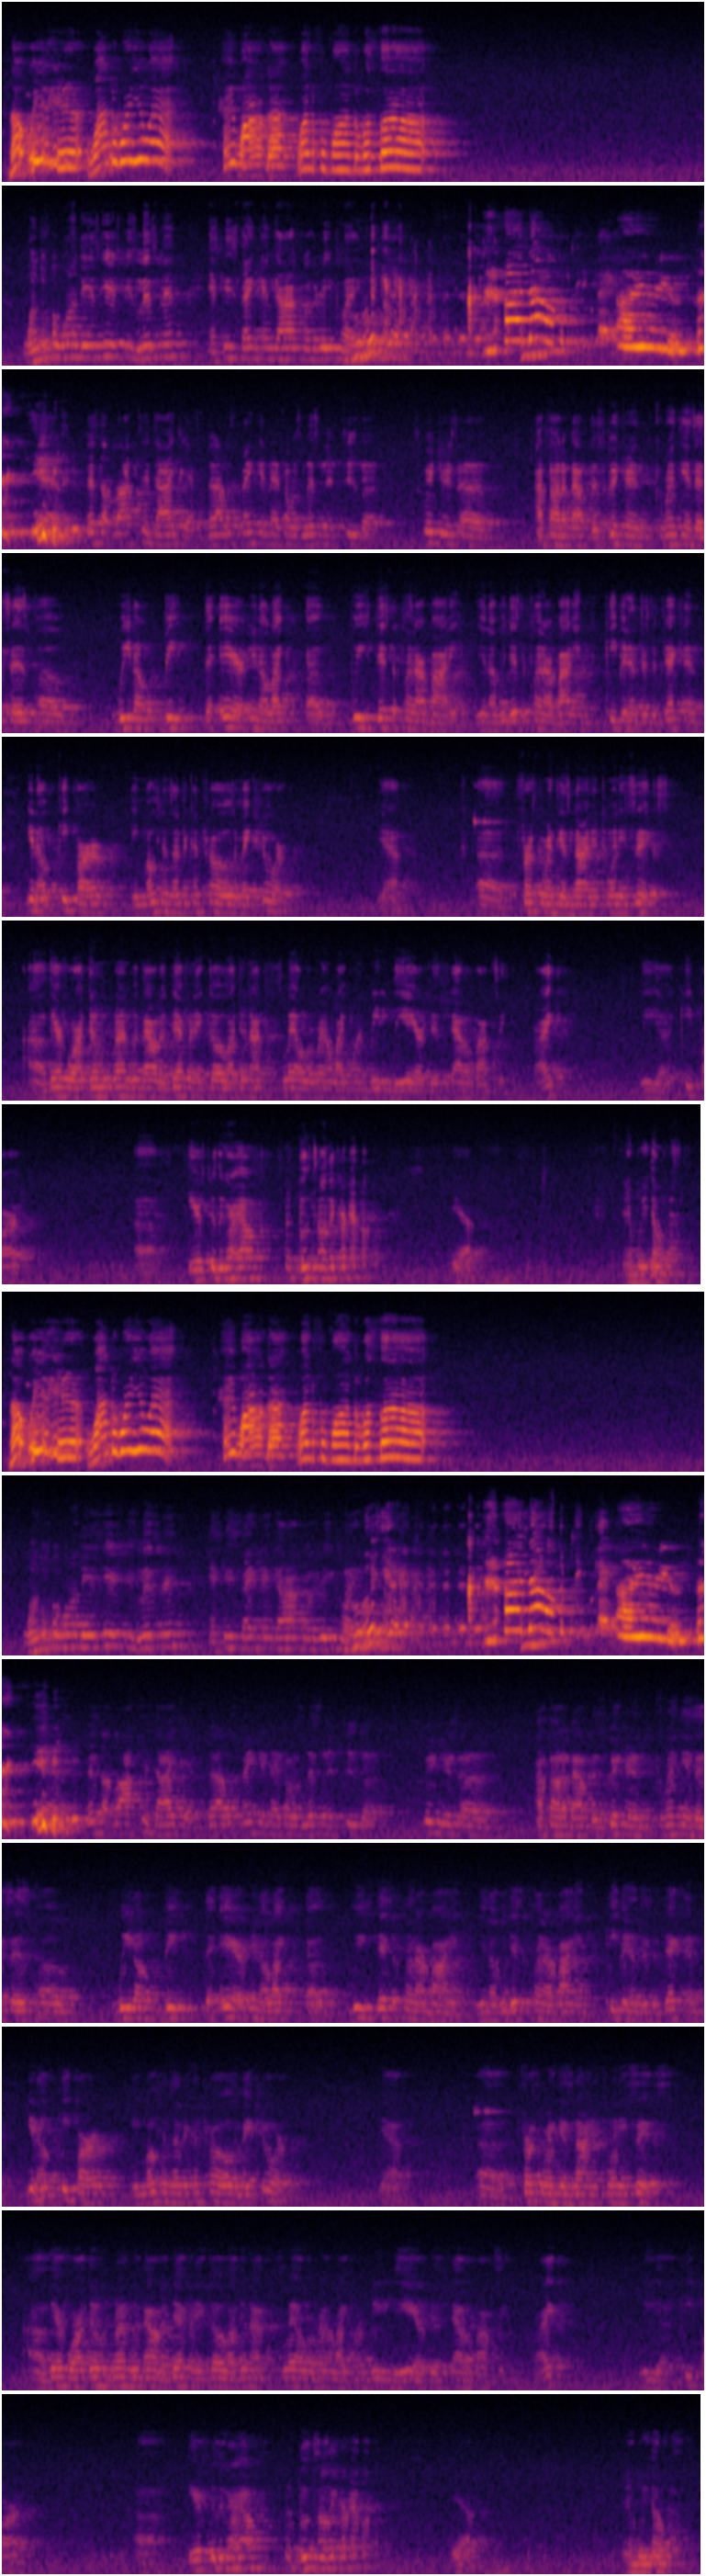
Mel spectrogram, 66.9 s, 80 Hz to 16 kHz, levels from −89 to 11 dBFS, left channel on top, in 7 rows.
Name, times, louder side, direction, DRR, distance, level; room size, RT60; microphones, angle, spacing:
voice 1, 0.1-2.3 3.0-5.8 16.1-17.1 17.9-19.3 19.5-20.2, right 2 dB, 15° right, 2 dB, 1.3 m, -22 dB
voice 2, 9.9-14.5 14.8-14.9 15.1-15.2 19.5-20.0 20.3-24.2 24.9-25.8 26.4-29.6 30.2-32.6 32.8-33.1 33.4-36.6 36.9-38.2 38.6-39.7 40.0-42.1 43.4-43.7 44.7-47.3 48.2-54.7 55.1-55.3 56.5-57.7 58.6-58.7 59.2-59.6 59.9-61.0 61.2-62.4 63.5-64.2 65.5-65.6 65.8-66.6, left 2 dB, 60° left, -2 dB, 5.8 m, -41 dB
voice 3, 14.2-15.1 15.4-16.1 16.6-17.1 17.4-18.1, right 2 dB, 85° right, 3 dB, 7.5 m, -34 dB
28.0 x 22.5 x 7.2 m, 1.1 s
head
